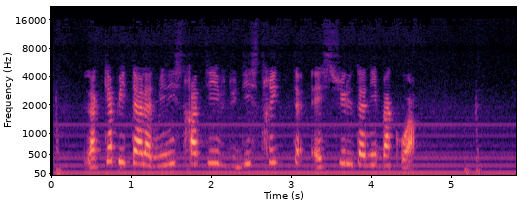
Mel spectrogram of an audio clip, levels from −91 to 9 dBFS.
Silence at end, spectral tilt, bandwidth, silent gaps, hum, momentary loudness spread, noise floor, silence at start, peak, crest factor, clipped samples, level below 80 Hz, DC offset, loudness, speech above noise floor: 0.05 s; -6.5 dB/octave; 14.5 kHz; none; none; 25 LU; -40 dBFS; 0.05 s; -2 dBFS; 18 dB; under 0.1%; -38 dBFS; under 0.1%; -20 LUFS; 20 dB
